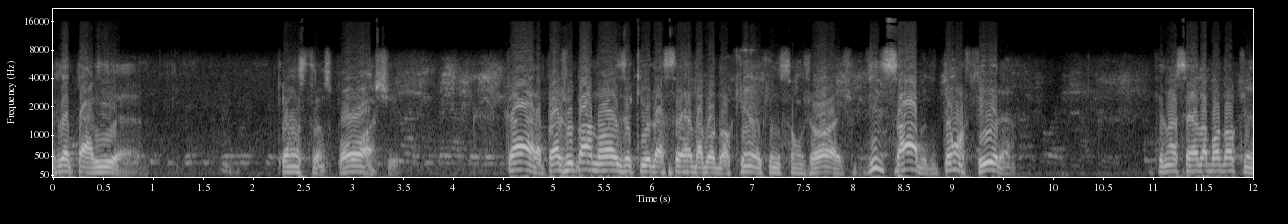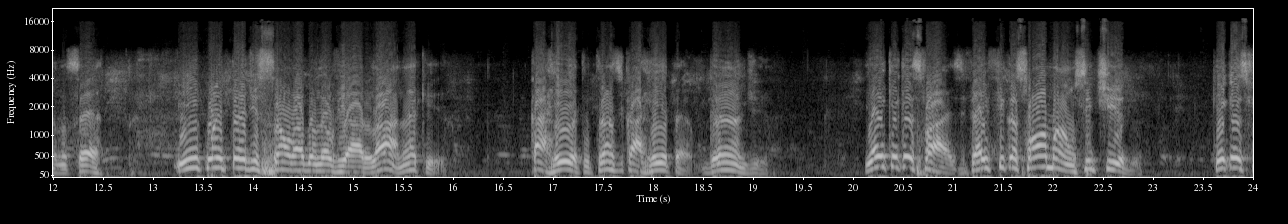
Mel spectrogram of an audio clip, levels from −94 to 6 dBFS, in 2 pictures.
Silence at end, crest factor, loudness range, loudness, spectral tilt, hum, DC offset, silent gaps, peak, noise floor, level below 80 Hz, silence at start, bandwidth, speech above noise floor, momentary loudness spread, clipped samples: 0 s; 10 dB; 5 LU; -26 LUFS; -4.5 dB/octave; none; under 0.1%; none; -16 dBFS; -60 dBFS; -56 dBFS; 0 s; 16.5 kHz; 34 dB; 15 LU; under 0.1%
